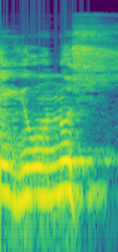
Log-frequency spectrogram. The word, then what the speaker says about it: یونس: چوتھی مثال ہے، اور سورت کا نام ہے یونس۔ یونس، یونس نہیں ہوتا، یونس، یونس پڑھتے ہیں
